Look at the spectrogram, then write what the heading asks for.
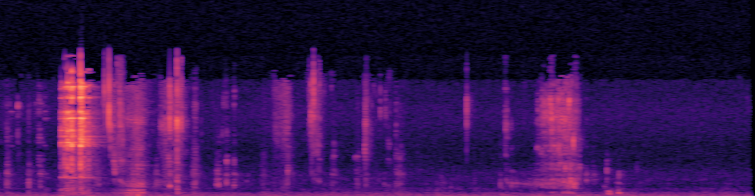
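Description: Close-miked mouth sounds of a person chewing and swallowing a mouthful of Korean corn dog, with a louder gulp about a second in. About five seconds in comes a sip from a mug.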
